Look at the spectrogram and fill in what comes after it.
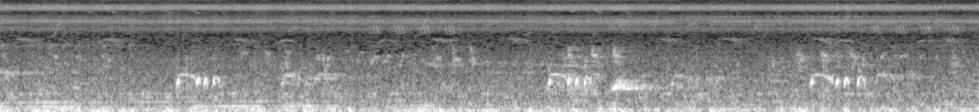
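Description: Faint bird calls: a short, arching call repeated a few times over a low background hiss.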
